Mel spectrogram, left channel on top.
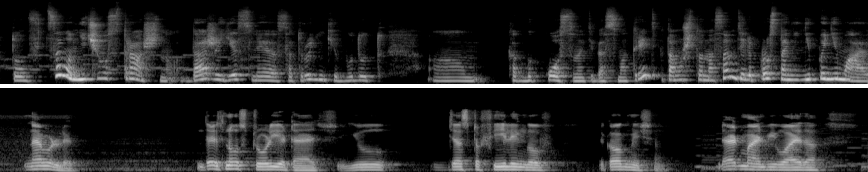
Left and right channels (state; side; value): different; both; correlation -0.01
